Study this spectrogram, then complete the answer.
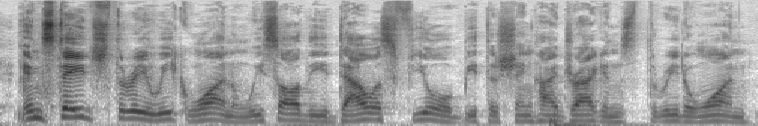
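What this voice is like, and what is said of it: Serious, unexcited flat voice. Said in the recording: “Don't sound so excited, for God's sake ... It's a serious voice ... it's my serious voice.”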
